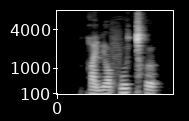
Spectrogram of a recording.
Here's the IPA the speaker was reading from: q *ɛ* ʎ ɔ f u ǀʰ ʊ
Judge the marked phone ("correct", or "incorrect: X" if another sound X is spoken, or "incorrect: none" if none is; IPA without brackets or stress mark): correct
